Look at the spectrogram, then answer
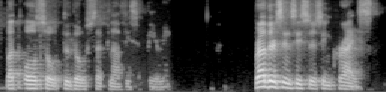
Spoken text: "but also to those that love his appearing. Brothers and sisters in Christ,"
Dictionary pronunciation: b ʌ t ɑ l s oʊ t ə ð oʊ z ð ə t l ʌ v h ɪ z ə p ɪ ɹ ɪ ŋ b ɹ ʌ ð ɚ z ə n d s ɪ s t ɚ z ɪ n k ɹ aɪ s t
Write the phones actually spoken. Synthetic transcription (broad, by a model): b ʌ t ɑ l s oʊ t ə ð oʊ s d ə t l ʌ v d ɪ s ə p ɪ ɹ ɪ ŋ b ɹ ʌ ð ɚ s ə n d s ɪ s t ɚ s ɪ n k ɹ aɪ s t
